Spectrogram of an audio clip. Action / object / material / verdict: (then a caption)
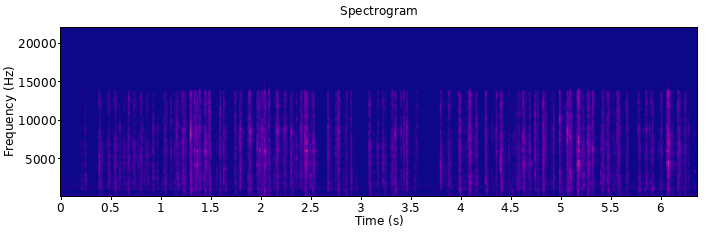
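tap / plastic mechanical keyboard / plastic / none. Both hands type continuously with their fingertips on a Razer Huntsman Mini, a compact 60% mechanical keyboard with a white plastic case, white plastic keycaps, lubed silent switches and a pink/red backlight. The result is a quiet, steady stream of soft, muted, rapid clicks with brief bright ticks over a low, thuddy base. There are short pauses between bursts of keystrokes.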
